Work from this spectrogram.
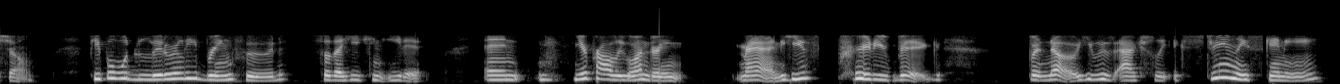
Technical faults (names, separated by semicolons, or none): dropped buffer (overrun); repeated stalls (stutter)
